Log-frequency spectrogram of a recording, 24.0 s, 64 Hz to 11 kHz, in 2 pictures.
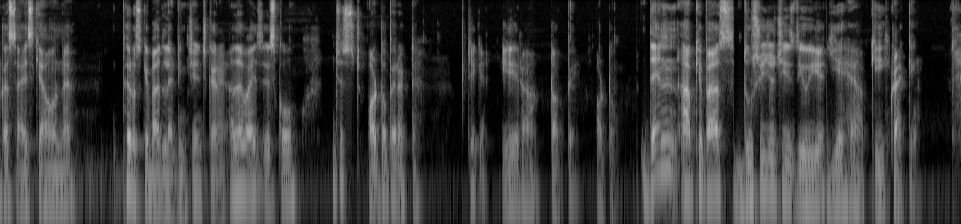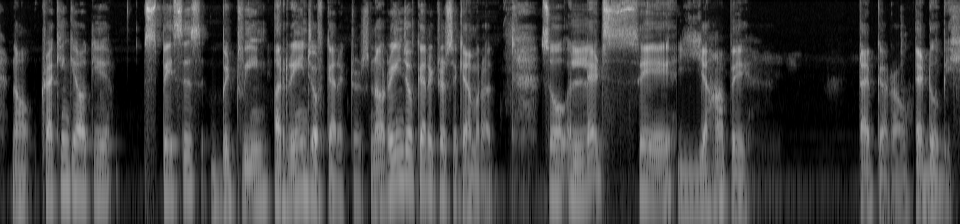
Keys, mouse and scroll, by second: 5.8 click, 20.4-23.4 drag, 23.4 BackSpace, 23.7 a.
